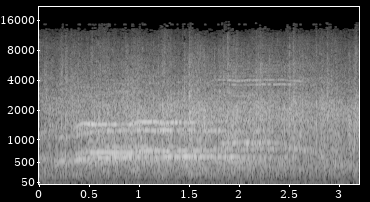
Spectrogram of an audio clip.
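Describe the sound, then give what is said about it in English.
Audience applause welcomes a guest speaker at a morning event, a steady, dense wash of clapping that holds at an even loudness for about three seconds with no voices over it. “please help me put your hands together and welcome our guest this morning, Mr. Joseph Kawombe of Lukomu Investments.”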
